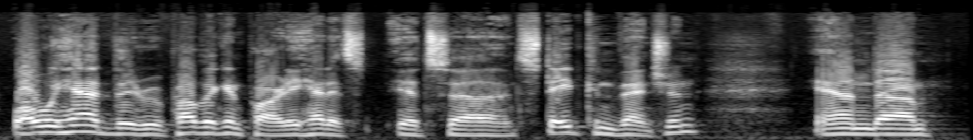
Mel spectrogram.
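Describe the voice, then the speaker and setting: Here a man speaks at a medium pitch with ordinary pitch variation. His loudness stays very even. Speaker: TV talk show host. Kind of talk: political commentary monologue. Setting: studio. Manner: fast, rushing.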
